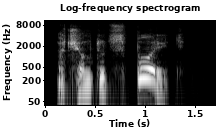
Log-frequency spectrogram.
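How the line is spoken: Exclamation. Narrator (Russian): воскликнула Джин

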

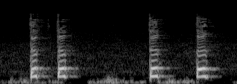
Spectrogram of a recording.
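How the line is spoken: Stunned stammer. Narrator (Vietnamese): Chứ Bất Liệt mới lấy lại được hồn, hai mắt mở to, lắp bắp

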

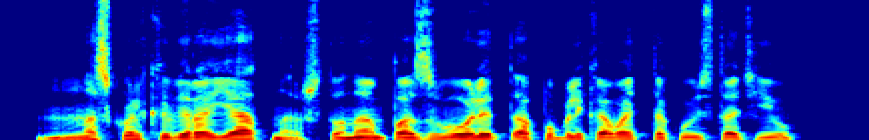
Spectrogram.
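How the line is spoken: Tired question. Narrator (Russian): устало спросила Берет

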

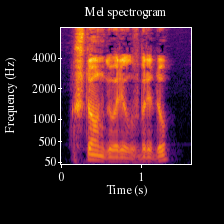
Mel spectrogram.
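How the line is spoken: Plain. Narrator (Russian): спросил его незнакомец

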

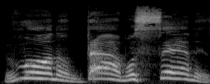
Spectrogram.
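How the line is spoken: Screamed. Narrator (Russian): завопил господин Радио

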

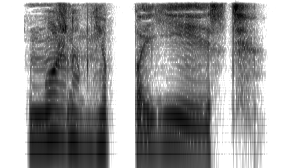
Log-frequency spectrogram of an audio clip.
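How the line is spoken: Weak moan. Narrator (Russian): простонала девушка

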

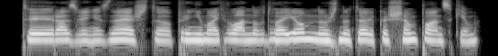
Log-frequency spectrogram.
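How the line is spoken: Purring. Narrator (Russian): Промурлыкал

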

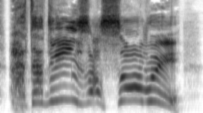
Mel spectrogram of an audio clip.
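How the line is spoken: Shrieking. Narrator (Russian): завизжал я

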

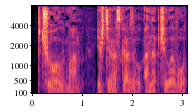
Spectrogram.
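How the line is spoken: Plain. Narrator (Russian): сказал Джейк

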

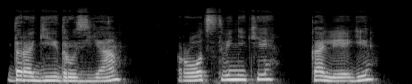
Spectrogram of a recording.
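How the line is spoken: Solemn. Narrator (Russian): торжественно произнес Игорь

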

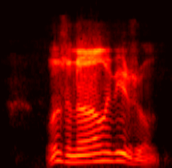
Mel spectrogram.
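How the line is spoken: Satisfied remark, sigh. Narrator (Russian): удовлетворенно заметил кронг-адмирал и вздохнул

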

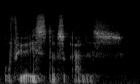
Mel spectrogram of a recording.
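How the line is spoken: Softly asked. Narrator (German): fragte er leise

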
